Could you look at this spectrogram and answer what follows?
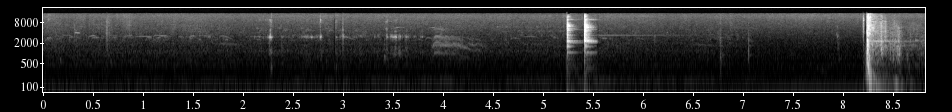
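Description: Birds chirping faintly, then about five seconds in two sharp metallic clinks, the aluminium lager can going into the mortar tube. Near the end a single loud bang that dies away quickly: a teaspoonful of petrol vapour ignited by a spark plug in the side of a modified firework mortar, firing the can out.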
